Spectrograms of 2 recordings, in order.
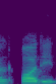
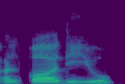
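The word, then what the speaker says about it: القاضي: We say jaa al-qadi, the judge came. Um, so we don't pronounce. We don't say jaa al-qadiyu.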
